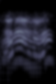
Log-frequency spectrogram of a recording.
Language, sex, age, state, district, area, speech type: Hindi, male, 60+, Bihar, Begusarai, rural, conversation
